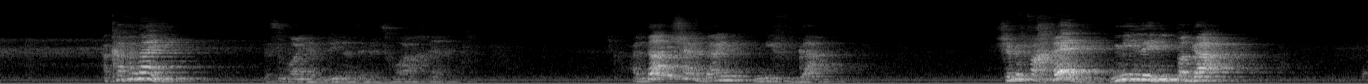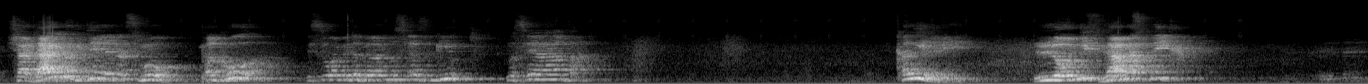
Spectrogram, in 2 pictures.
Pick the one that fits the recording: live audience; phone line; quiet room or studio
live audience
